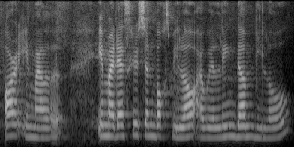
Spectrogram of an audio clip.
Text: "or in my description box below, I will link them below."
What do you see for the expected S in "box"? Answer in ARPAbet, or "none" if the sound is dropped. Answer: S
